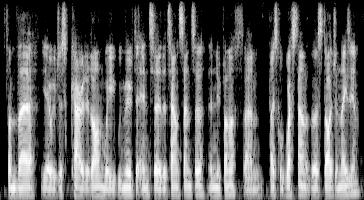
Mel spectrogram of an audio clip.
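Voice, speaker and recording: A young man with a New Zealand accent chatting casually and haltingly as a laid-back podcast guest. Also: low voice, sharp tone. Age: young adult. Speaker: podcast guest, toy fair organiser. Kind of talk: casual chat.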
